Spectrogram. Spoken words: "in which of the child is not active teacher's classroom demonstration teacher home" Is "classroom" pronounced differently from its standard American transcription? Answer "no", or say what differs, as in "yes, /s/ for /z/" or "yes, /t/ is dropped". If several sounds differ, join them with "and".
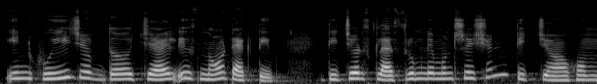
no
